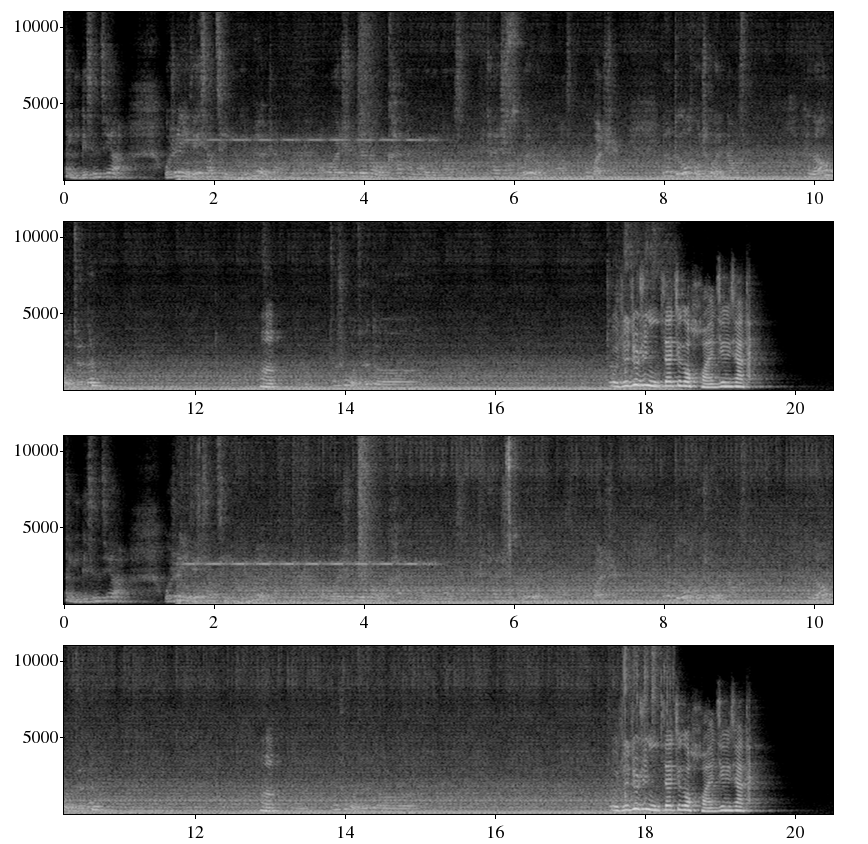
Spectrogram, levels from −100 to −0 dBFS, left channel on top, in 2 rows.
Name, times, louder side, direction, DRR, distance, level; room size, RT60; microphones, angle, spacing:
voice 1, 0.0-9.3 9.5-10.7 12.9-15.1 17.5-18.0, left 1 dB, 85° left, -1 dB, 3.8 m, -39 dB
Bus, 1.5-18.4, right 1 dB, 70° right, 1.1 m, -36 dB
voice 2, 17.5-19.4, equal, 5° left, 10 dB, 0.4 m, -25 dB
12.5 x 7.0 x 5.8 m, 0.76 s
head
